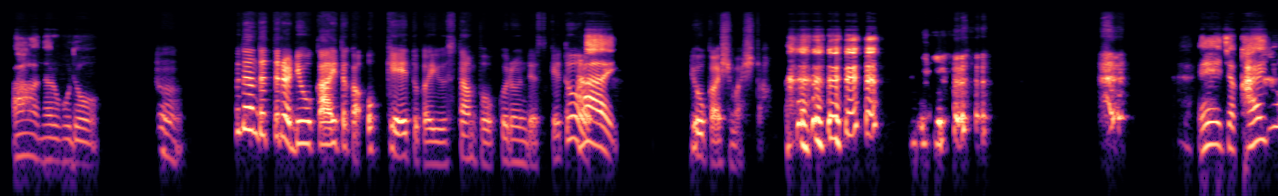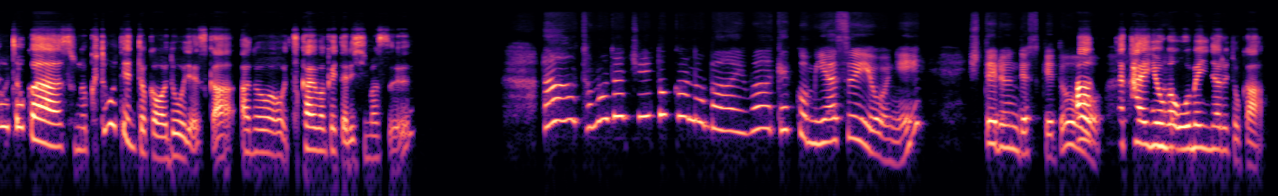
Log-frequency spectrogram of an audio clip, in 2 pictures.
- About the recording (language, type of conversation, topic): Japanese, podcast, SNSでの言葉づかいには普段どのくらい気をつけていますか？
- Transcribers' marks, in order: laugh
